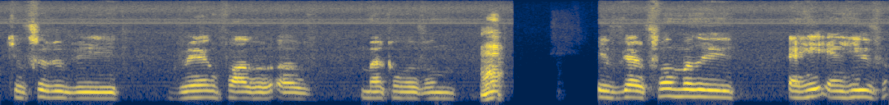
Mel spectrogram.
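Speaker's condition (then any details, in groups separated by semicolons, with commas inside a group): Cerebral palsy; speech impediment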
